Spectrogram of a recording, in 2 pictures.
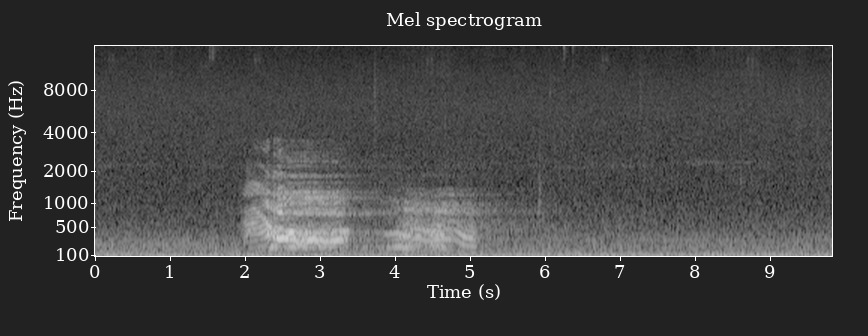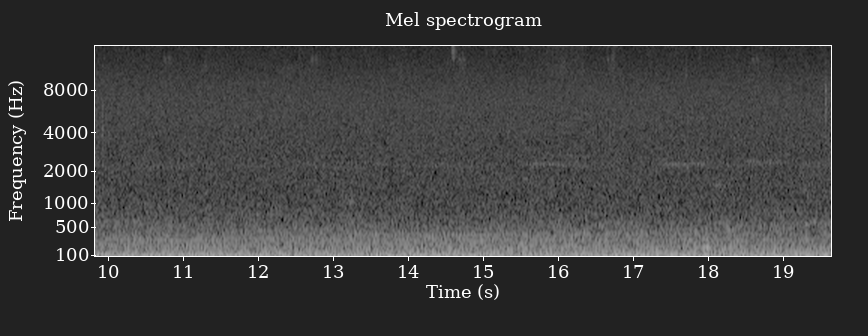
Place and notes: Opatje selo - Lokvica, 5291 Miren, Slovenia - Elk rut
Elk rutting. Lom Uši Pro, AB stereo array 50cm apart.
